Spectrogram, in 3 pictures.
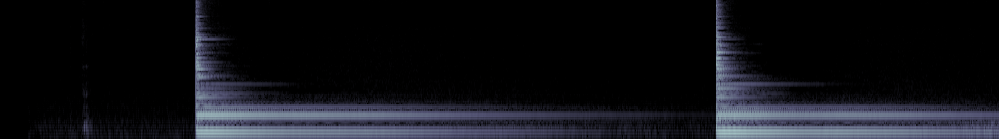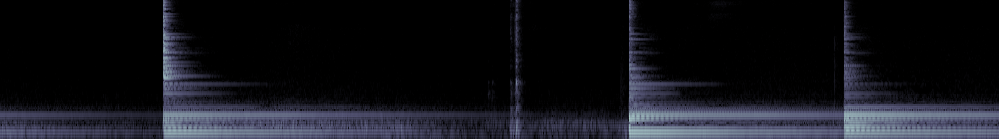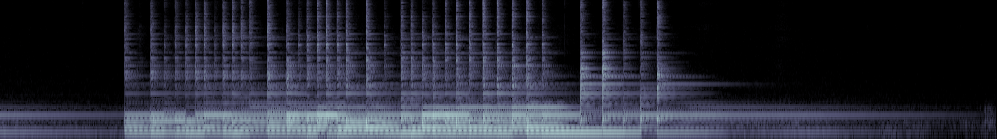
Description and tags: Hitting metal tray
bell, Clang, metal, metallic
